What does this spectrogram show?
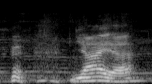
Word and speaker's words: nyaya: And nyaya, like nya-nya-nya-nya-nya-nya, nyaya, followers of nyaya are, by the way, are called nyayikas or nyayikas, is the logic school.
